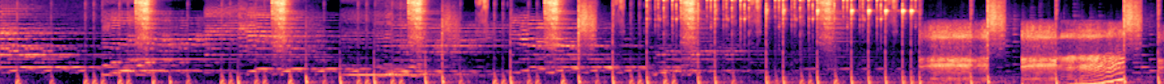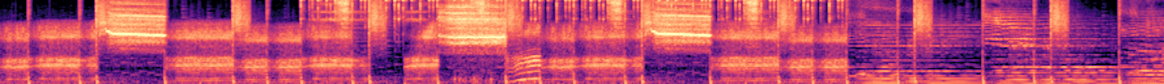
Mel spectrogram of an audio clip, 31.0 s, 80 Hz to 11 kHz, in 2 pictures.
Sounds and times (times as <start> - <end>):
Dubstep: 4.8 - 30.0.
